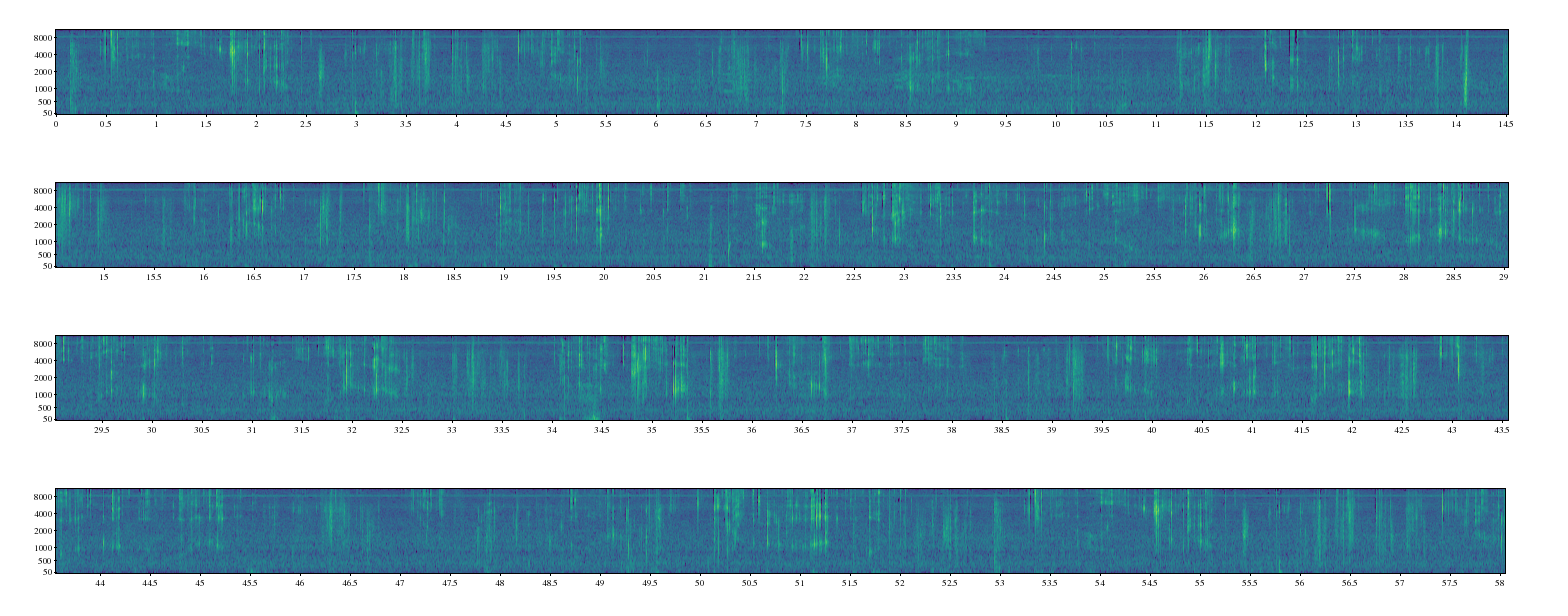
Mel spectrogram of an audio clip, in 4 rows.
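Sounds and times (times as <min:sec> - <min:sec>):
mouth chewing sticky candy: 0:00.0 - 0:58.0
steady recorder hiss: 0:00.0 - 0:58.0.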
